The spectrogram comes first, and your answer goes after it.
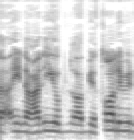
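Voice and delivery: ordinary talk

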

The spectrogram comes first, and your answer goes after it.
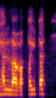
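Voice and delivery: ordinary talk

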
